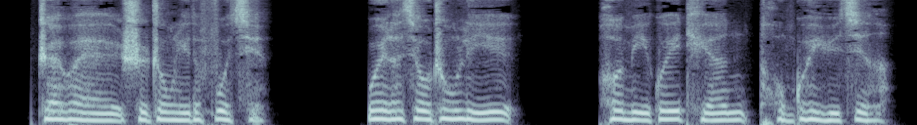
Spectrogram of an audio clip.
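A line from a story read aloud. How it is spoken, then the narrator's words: Deep grave voice. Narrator (Chinese): 陆明沉声道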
